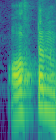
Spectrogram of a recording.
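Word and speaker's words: often: ऑफन बोलेंगे तो भी आप सही रहोगे, ऑफ्टन बोलोगे तो भी सही रहोगे। सुनना, लिसन, अब यहां पर टी साइलेंट क्यों हुआ, आज आपको पता चला, EN की वजह से।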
